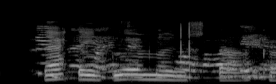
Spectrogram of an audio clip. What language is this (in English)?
Icelandic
